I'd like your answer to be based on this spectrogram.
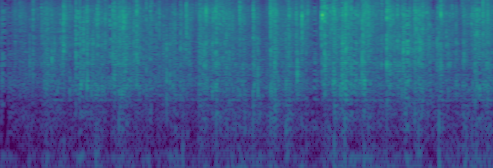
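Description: A stack of crumpled thin brown kraft packing paper sheets is shifted and crinkled with fingertips and long nails. It makes a steady, dense crackle of crisp rustles and small ticks. The sound is bright and airy with almost no low end, and each snap dies away almost instantly.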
